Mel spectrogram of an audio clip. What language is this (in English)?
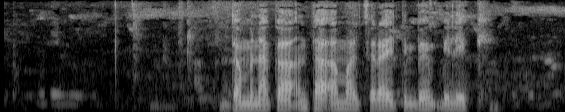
Wuzlam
